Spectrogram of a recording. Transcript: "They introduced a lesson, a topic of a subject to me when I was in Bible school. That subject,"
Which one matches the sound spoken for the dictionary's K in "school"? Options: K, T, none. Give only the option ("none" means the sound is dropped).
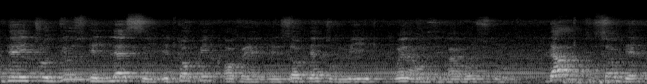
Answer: K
